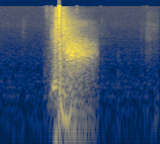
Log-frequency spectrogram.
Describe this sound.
A sound of a punch.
